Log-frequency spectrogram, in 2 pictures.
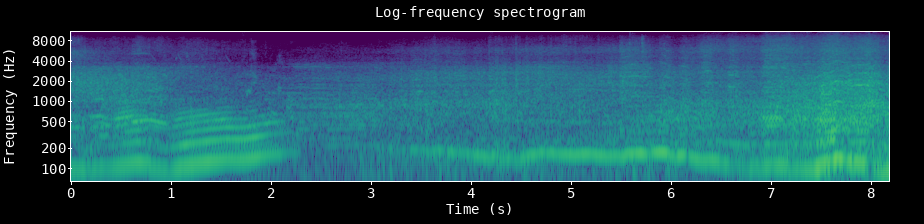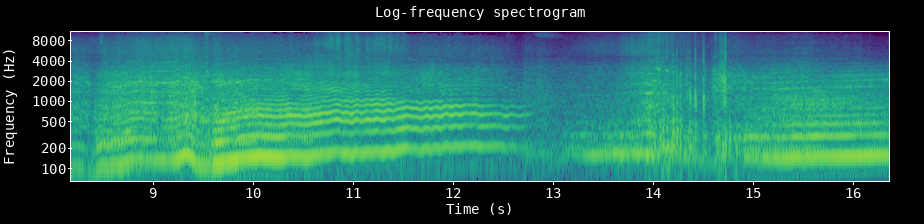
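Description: A rally car engine roars and revs hard as it speeds past.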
